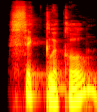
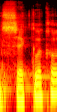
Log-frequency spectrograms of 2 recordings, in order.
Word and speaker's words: cyclical: at risk for example cyclical the pronunciation cyclical look at that schwa look at that schwa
